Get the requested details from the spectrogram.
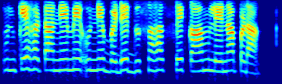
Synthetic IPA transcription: ʊnkeɦɐʈaːnemẽʔʊnɦẽbɐɽed̪ʊsəɦəsːekaːmleːnapɐɽaː

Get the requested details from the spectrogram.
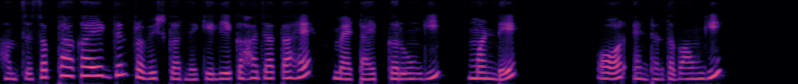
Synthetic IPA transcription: hɐmsesɐb̚t̪aːkaeːk̚d̪ɪnpɾɐʋeːʃkɐɾnekeliekɐɦad͡ʒaːt̪aɦɛ | mɛ̃ːʈaːɪp̚kɐɾũːŋɡi | mɐ̃ɳɖe | ɔːɾɛ̃ːɳʈəɾd̪ɐbaːũːŋɡiː

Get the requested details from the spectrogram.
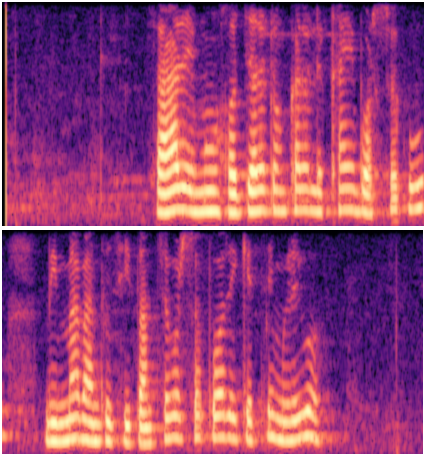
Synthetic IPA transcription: saɾemũhɔd͡ʒaɾɔʈɔŋkaɾɔlekʰaj̃bɔɾsɔku | bimaband̪ʱut͡ʃʰipant͡ʃɔbɔɾsɔpɔɾeket̪emiɭibɔ

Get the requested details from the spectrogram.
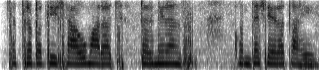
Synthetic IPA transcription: t͡ɕʰət̪ɾəpət̪iɕaumɦaɾad͡zʈəɾminəns | koɳt̪ʰjaɕeɦɾat̪aɦe

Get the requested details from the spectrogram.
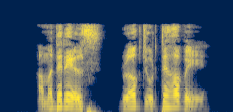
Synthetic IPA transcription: amad̪eɾels | blɔɡ̚d͡ʒuɽt̪eɦɔbe

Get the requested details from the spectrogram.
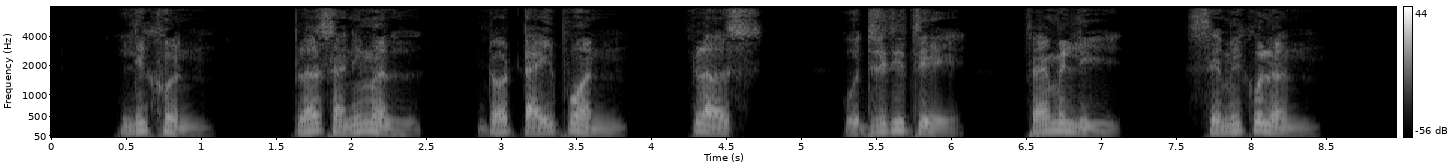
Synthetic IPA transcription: likʰuːn | pləsæniməl | ɖɔʈʈaipʋən | pləs | od̪ʱɾid̪it͡se | fɛmili | semikulən

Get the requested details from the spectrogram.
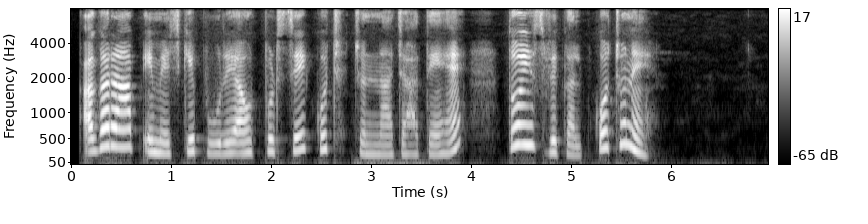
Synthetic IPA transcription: ɐ̰ɡəɾaːpɪ̰meːd͡ʒkepuːɾeaːʊʈ̚pʊʈsekʊt͡ʃʰt͡ʃʊnːat͡ʃaːɦt̪eɦɛ̃ | t̪oɪsʋɪkəlpkot͡ʃʊnẽː

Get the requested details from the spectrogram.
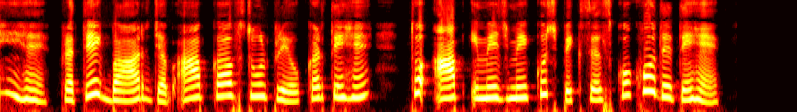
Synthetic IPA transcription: ɦiɦɛ̃ːpɾɐt̪jeːk̚baːɾd͡ʒɐbaːp̚kasʈuːlpɾɐjoːɡ̚kɐɾt̪eɦɛ̃ | t̪oʔaːpɪmeːd͡ʒmẽkʊt͡ʃʰpɪksəlskokʰoːld̪eːt̪eɦɛ̃ː

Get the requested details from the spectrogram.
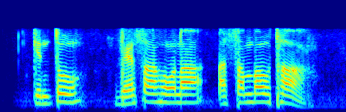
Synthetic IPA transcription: kint̪u | vesaɦonaɐsɐmbɐwt̪ʰa

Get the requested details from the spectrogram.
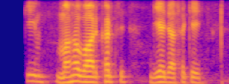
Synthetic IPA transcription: kimɐɦaʋaːɾkʰɐɾt͡ʃ | d̪ijad͡ʒaːsɐkeː

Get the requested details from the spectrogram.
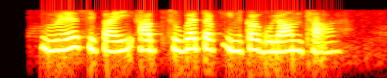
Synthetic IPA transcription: ʋɛɦsɪpaːiʔaːd͡ʒsʊbət̪ɐkɪnkaɡʊlaːmt̪ʰaː

